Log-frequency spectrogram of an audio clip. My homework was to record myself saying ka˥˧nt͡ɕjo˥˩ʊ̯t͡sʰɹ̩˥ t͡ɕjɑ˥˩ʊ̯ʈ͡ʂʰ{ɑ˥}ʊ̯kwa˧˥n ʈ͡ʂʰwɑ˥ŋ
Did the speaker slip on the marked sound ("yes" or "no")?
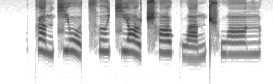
no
